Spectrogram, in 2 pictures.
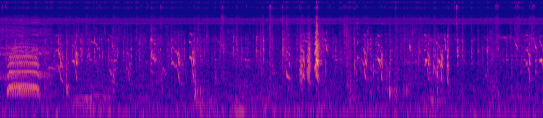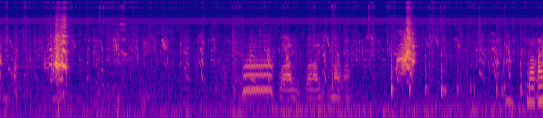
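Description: Chickens cluck and squawk in scattered, irregular bursts while being fed at close range, with quiet voices talking now and then in the background.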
